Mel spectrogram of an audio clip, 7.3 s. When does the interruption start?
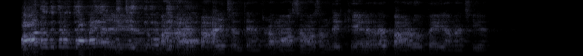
1 s

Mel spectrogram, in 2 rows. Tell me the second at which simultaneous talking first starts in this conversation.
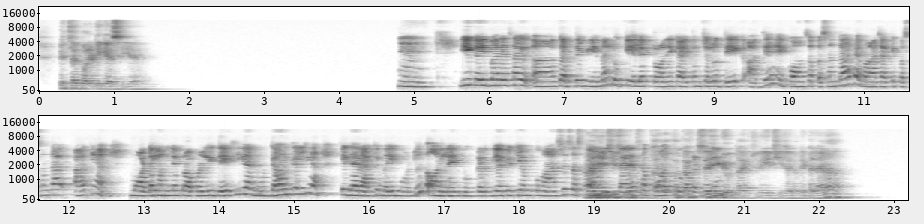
19 s

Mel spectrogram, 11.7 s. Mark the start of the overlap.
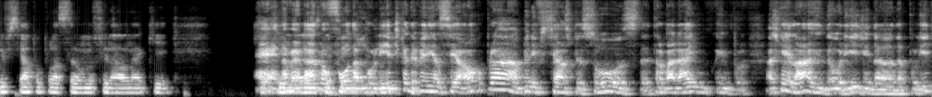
3 s

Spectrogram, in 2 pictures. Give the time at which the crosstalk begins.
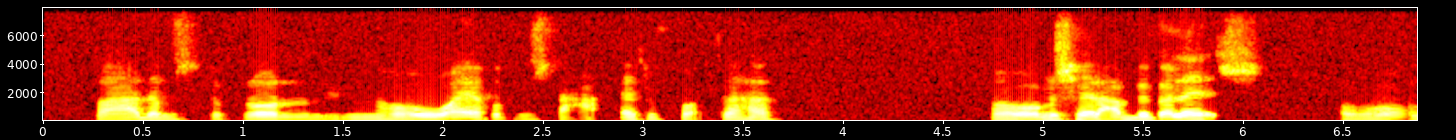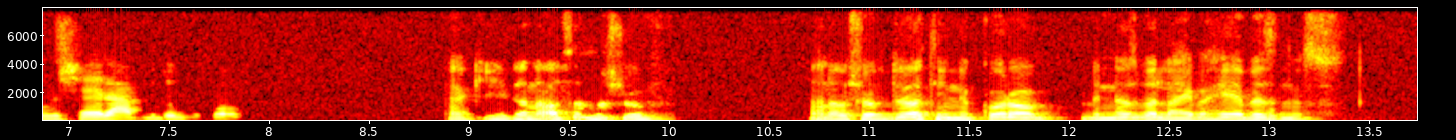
none

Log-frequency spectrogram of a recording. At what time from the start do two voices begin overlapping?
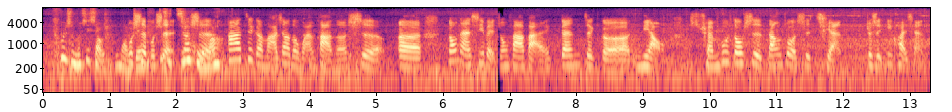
1 s

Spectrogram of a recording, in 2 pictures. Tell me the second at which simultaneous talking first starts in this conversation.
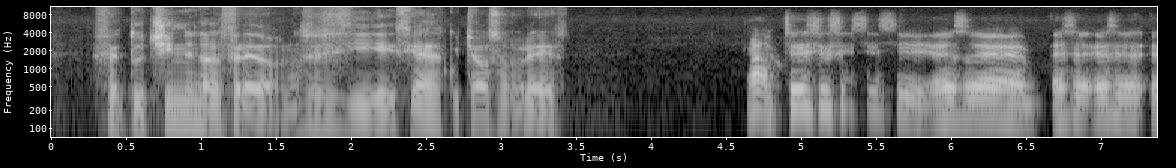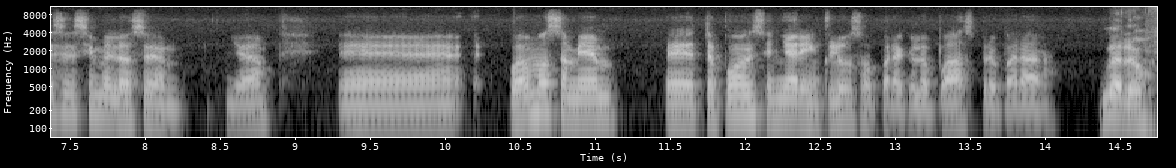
none

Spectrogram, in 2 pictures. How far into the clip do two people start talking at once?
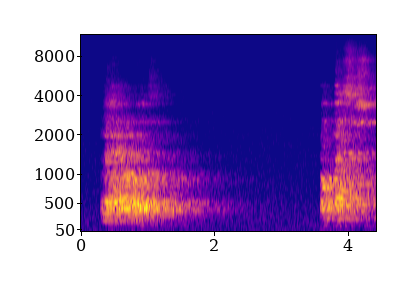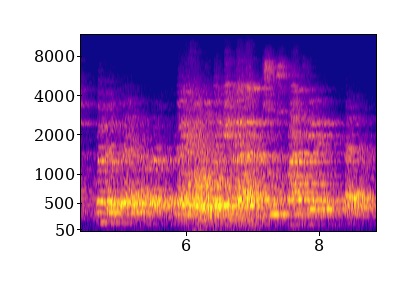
6 s

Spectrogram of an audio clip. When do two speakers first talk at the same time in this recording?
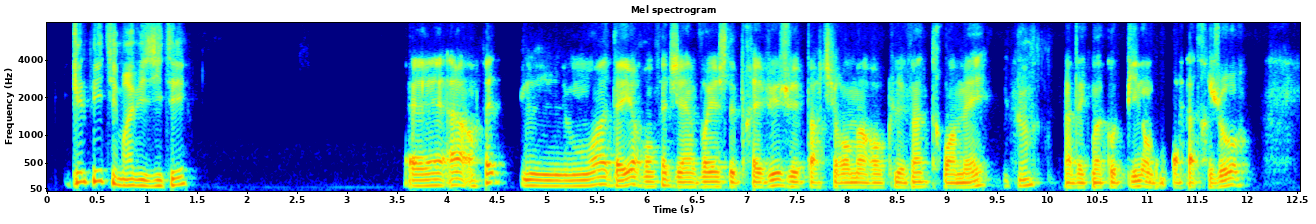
none

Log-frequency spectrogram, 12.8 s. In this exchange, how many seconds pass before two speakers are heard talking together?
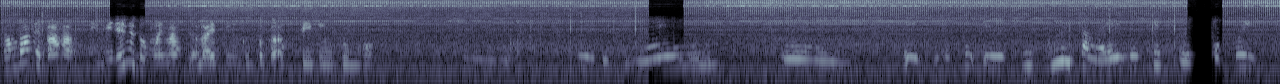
none

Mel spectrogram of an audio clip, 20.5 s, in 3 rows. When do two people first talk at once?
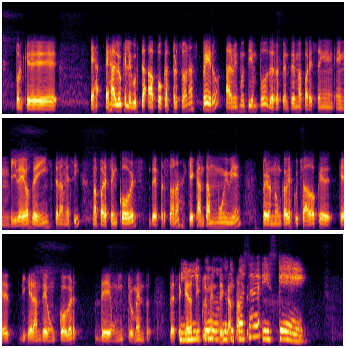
17 s

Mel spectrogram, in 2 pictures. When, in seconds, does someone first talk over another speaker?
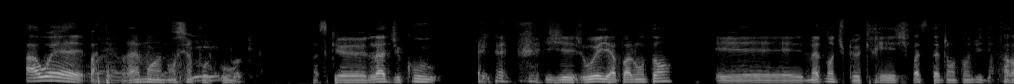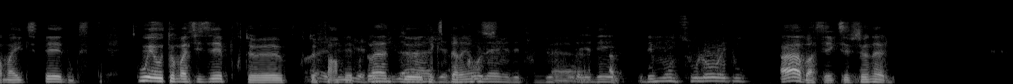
1 s

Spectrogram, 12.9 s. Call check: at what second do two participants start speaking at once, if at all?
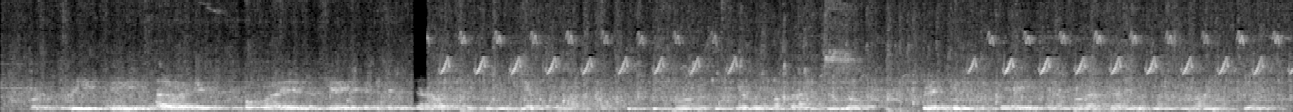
1 s

